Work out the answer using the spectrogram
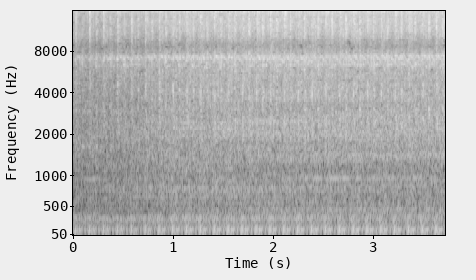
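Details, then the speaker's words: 1966 Ford Galaxie LTD with tired, high-mileage 360 V8 at idle as it warms up: steady fast ticking, about 200 a minute, over a rough idle, growing louder while warming, oil pressure dropping near zero, smoking; valvetrain ticking. "so yeah as it warms up it'll get louder and louder and the the oil pressure pretty much goes to zero"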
